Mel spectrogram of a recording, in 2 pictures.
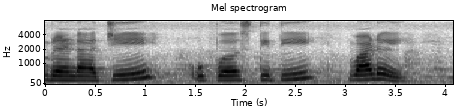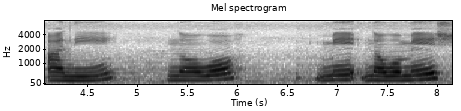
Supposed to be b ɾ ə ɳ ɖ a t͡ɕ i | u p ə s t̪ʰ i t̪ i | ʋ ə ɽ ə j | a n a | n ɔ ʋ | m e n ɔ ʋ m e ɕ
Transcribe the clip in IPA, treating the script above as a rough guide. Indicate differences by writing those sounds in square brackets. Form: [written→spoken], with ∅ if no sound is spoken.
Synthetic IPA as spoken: b ɾ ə ɳ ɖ a t͡ɕ i | u p ə s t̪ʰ i t̪ i | ʋ [ə→a] ɽ ə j | a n [a→i] | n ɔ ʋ | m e n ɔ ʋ m e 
